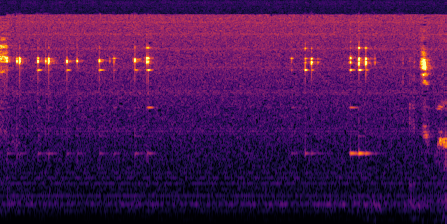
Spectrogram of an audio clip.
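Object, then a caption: Tinted glass goblet. Long painted nails tap and scratch the bowl of a small, hollow, dark bronze-tinted glass goblet held in both hands, which appears empty. Quiet, bright clicking taps come in a quick cluster at first, then a pause, then a few more sharp ticks, with very little ring after each.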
